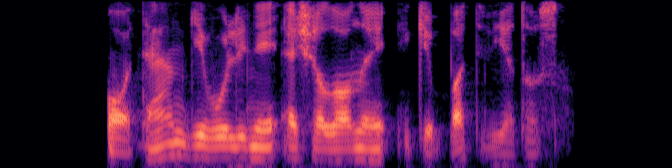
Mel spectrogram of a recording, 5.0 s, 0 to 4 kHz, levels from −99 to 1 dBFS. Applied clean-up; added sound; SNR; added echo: none; none; none; none.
